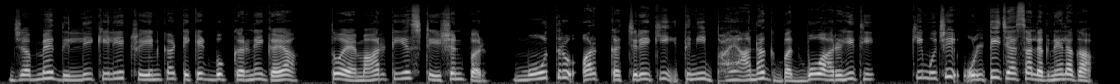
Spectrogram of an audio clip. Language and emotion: Hindi, disgusted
